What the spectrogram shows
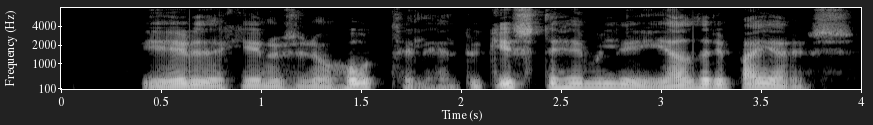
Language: Icelandic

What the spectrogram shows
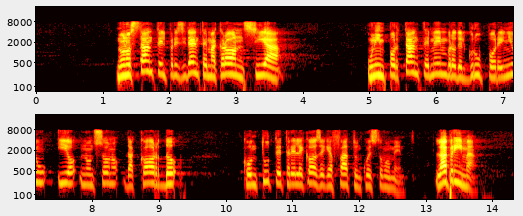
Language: Italian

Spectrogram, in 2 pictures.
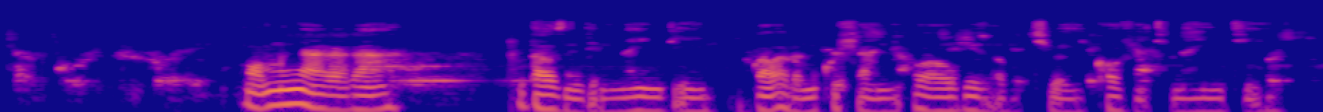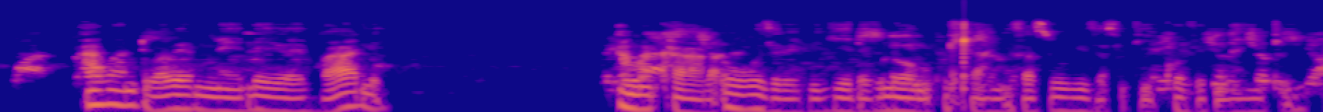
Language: North Ndebele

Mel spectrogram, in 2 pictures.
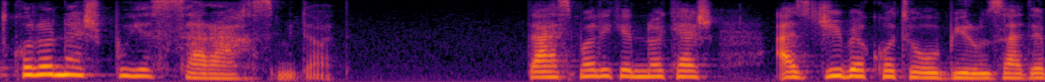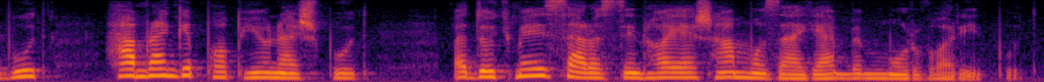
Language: Persian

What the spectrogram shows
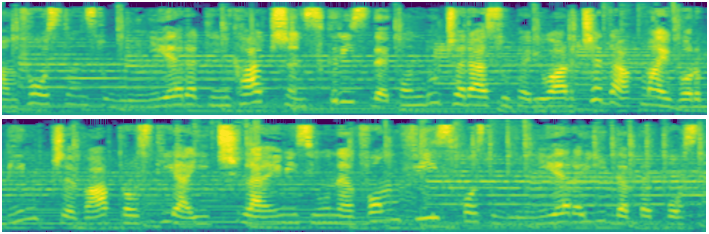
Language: Romanian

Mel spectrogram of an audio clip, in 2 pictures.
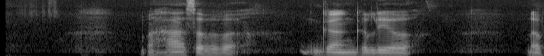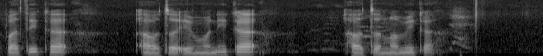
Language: Somali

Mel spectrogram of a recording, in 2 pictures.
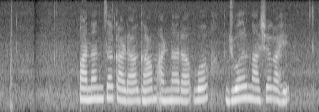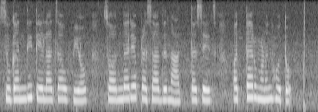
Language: Marathi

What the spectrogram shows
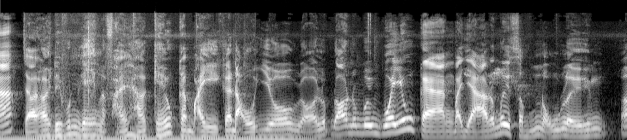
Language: Vietnamese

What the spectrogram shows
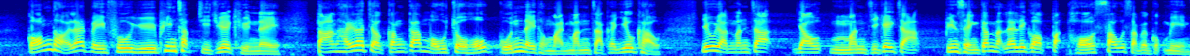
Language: Cantonese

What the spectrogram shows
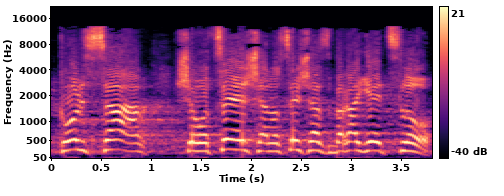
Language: Hebrew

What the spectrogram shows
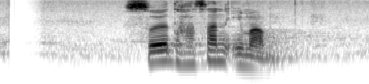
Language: Bangla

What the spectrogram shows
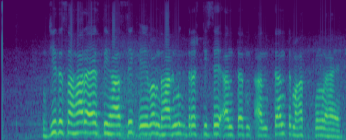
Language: Hindi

